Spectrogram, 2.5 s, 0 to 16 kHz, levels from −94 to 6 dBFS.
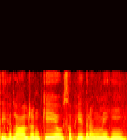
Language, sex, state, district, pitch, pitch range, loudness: Chhattisgarhi, female, Chhattisgarh, Sarguja, 205 Hz, 195-210 Hz, -12 LUFS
